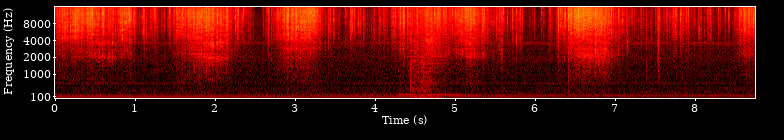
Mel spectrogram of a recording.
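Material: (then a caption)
Neodymium magnet. Thumbs squeeze a clump of about 11,000 small 3mm neodymium magnetic balls, then hands stretch the mass into chains. Dense, bright clicking and snapping crackles come in waves that swell and fade. A steady low hum runs underneath throughout.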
